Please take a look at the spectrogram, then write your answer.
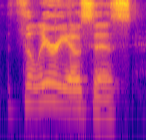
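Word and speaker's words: theileriosis: Let me make sure I'm pronouncing this correctly. It's theiosis. Correct. Theiriosis.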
